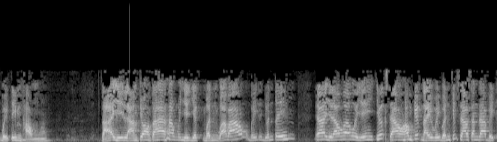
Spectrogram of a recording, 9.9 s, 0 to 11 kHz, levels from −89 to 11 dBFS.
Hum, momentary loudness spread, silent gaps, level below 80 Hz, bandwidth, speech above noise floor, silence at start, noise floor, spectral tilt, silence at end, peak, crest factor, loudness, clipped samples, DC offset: none; 8 LU; none; -50 dBFS; 5.8 kHz; 32 dB; 0 s; -46 dBFS; -8.5 dB/octave; 0 s; 0 dBFS; 14 dB; -14 LUFS; under 0.1%; 0.1%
